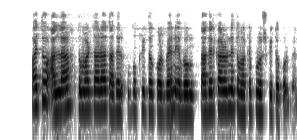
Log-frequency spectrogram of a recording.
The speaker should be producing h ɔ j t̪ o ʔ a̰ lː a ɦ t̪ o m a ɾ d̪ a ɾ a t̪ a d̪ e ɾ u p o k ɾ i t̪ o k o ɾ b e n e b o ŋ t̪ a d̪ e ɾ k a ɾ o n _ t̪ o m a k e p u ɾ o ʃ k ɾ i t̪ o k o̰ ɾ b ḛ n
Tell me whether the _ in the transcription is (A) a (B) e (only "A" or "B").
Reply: B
